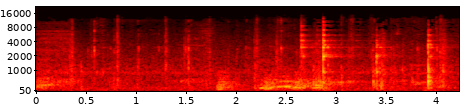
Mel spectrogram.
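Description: Close-miked chewing of food, with many small mouth clicks and crunches, and a short closed-mouth hummed "mmm" around two seconds in.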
